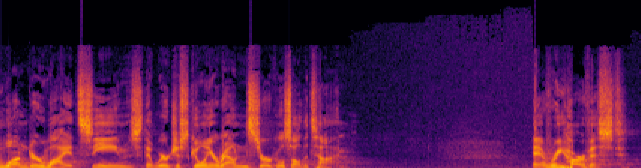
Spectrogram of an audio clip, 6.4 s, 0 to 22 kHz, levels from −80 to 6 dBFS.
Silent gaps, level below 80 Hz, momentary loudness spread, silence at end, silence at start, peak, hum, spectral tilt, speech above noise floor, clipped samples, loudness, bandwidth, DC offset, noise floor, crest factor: none; -54 dBFS; 6 LU; 0.15 s; 0 s; 0 dBFS; none; -2.5 dB/octave; 35 dB; under 0.1%; -13 LUFS; over 20 kHz; under 0.1%; -49 dBFS; 16 dB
